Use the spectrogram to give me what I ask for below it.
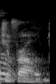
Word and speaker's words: Gibraltar: Gibraltar? J, J, Gibraltar.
